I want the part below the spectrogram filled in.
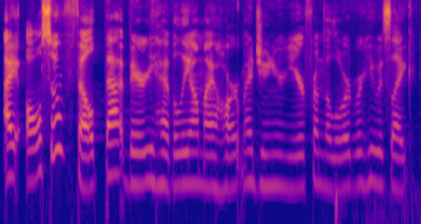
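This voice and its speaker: A woman's voice: lowish voice, steady tone, fast, darkish tone, smooth, dry recording. A young woman in her twenties co-hosting a podcast, talking in an earnest, heartfelt way and thinking aloud with many fillers. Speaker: podcast co-host. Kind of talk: casual reflective chat.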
